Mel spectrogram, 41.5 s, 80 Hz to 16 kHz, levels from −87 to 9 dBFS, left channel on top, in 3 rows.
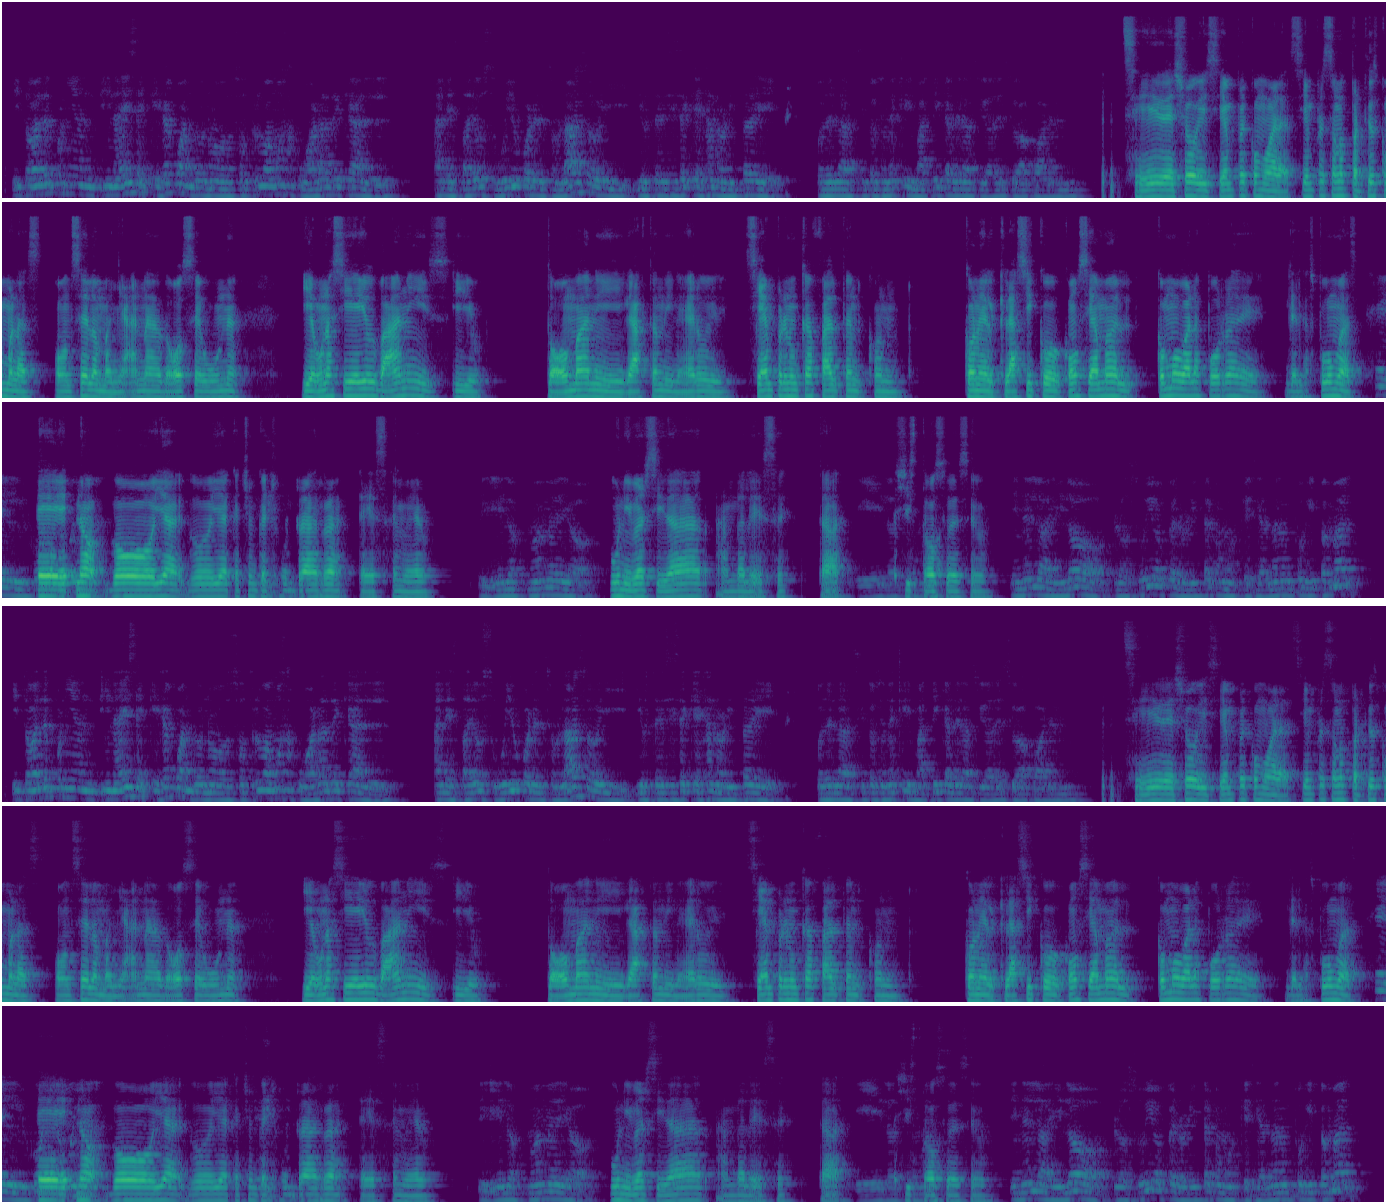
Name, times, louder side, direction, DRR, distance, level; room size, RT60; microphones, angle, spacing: voice 1, 0.1-3.9 4.3-7.8 8.1-10.8 27.6-28.7 30.2-30.7 32.4-33.6 36.2-37.1 37.8-41.2, right 1 dB, 75° right, 3.9 m, -51 dB
voice 2, 11.2-16.2 16.8-18.6 19.3-22.8 23.5-27.4 28.0-32.0 33.8-35.5 35.9-36.1 36.6-37.6, left 4 dB, 40° left, 0.4 m, -32 dB
13.5 x 5.5 x 2.8 m
head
